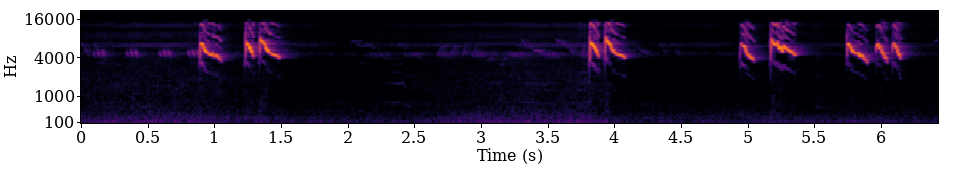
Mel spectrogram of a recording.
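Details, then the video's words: White-eye in ngecir sambung ngalas style, used to train and excite young birds: a pair of quick, thin, falling chirps, a pause, then scattered groups of two or three high chirps. Faint low rumble behind. "Suara Burung Pleci Ngecir Sambung Ngalas"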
